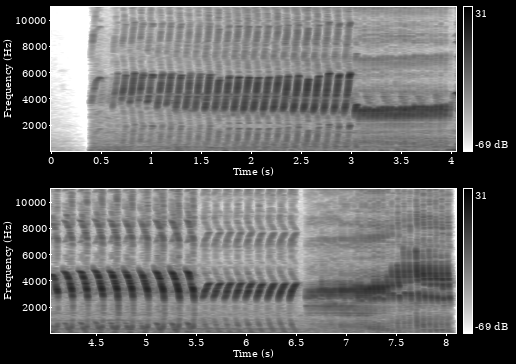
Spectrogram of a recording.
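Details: White canary lure song for prompting other canaries: long sequences of fast, even high trills, switching between rolling tours of different pitch, one with loud descending sweeps, without pause.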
